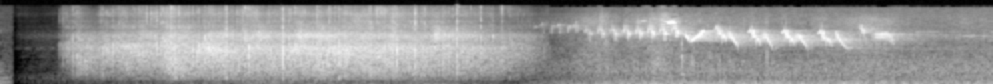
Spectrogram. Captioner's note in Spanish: Aplausos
